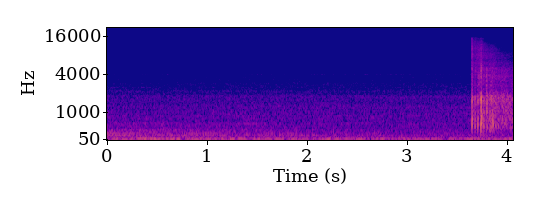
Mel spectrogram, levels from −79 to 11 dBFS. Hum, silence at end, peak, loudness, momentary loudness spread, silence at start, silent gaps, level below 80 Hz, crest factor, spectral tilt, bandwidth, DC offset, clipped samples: none; 0 s; -4 dBFS; -38 LUFS; 19 LU; 0 s; none; -44 dBFS; 34 dB; -3.5 dB/octave; 13 kHz; under 0.1%; under 0.1%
